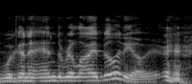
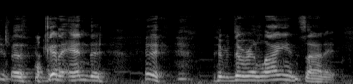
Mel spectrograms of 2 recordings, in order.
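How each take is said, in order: First: Reads "reliability" where the text says reliance, with a laugh; "reliability" said by mistake, laughing through it; misread quote. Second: Laughing correction to "reliance"; corrected reading. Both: Retold or imitated.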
